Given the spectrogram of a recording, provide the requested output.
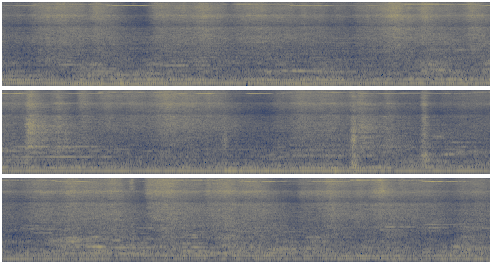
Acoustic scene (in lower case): cafe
